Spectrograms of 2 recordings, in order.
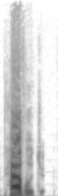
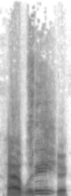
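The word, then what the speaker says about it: Pavlović: Yeah, so by the way, real quick, is Sasha Pavlovich. – There you go. – It's Pavlovich.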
